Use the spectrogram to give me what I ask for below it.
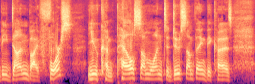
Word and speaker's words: compel: This word has 2 syllables and the stress is on that second syllable, compel.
